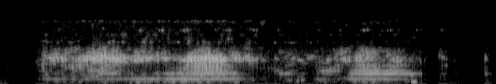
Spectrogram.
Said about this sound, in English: So here is the call of the crawfish frog.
